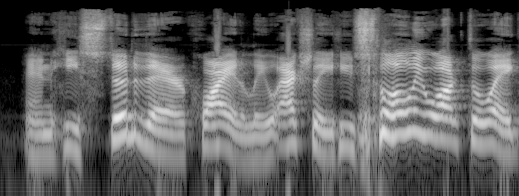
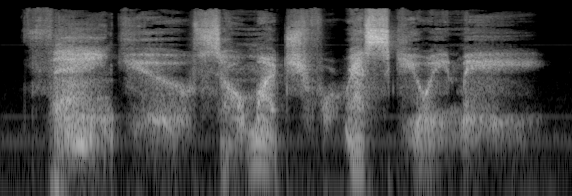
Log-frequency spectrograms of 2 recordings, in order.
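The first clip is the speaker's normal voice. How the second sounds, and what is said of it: Annoying snake character voice. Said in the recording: “the snake goes ... doing that voice. That's annoying.”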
